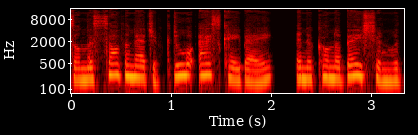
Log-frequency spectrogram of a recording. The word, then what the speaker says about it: Gdańsk: In Polish, the modern name of the city is pronounced Gdańsk.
